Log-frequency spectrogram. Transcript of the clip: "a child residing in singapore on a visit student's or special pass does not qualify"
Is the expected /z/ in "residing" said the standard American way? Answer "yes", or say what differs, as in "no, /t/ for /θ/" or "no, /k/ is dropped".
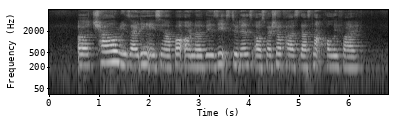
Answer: yes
